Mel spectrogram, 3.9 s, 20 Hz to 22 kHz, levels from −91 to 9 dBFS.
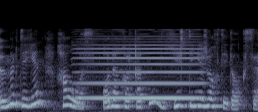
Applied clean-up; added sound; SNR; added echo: none; Bowed string instrument; 1 dB; none.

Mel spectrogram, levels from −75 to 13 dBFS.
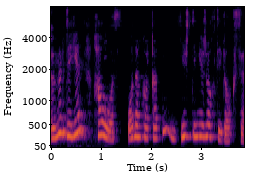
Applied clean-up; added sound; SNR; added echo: neural mask model DeepFilterNet 3.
